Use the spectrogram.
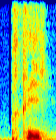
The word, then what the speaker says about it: pris: Mettre, mi, and then E-N-D-R-E, I-S, but then same thing here, the sound I. Prendre, pris, okay?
